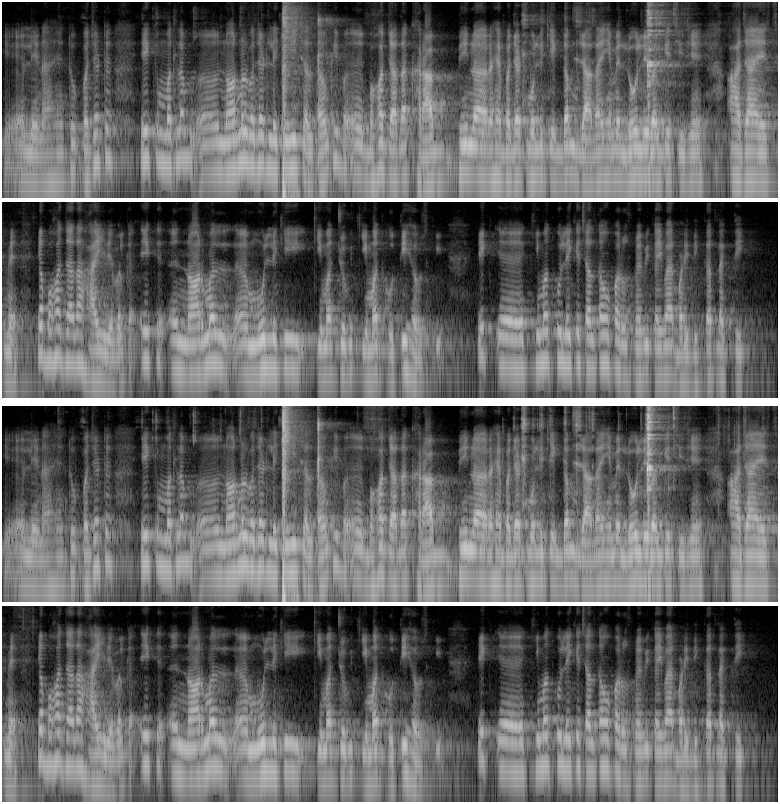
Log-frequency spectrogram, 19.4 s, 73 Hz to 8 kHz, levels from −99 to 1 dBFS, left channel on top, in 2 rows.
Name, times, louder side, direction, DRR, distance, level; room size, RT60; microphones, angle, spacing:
voice 1, 0.0-15.2 15.7-19.0, equal, 5° left, 10 dB, 0.7 m, -33 dB
sound 1, 0.7-1.0 1.8-4.2 4.4-5.0 6.2-8.6 8.9-9.6 9.9-10.1, right 9 dB, 70° right, 0.8 m, -32 dB
23.5 x 22.5 x 5.2 m, 1.2 s
head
